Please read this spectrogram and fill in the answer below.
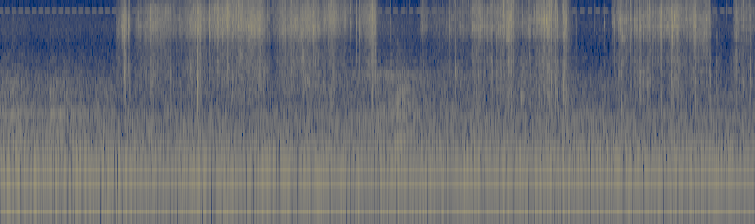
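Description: Fingers rustling and crinkling through a bouquet of fresh flowers: soft, crackly rustles of petals and stems in several bursts with short pauses, starting about a second in.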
